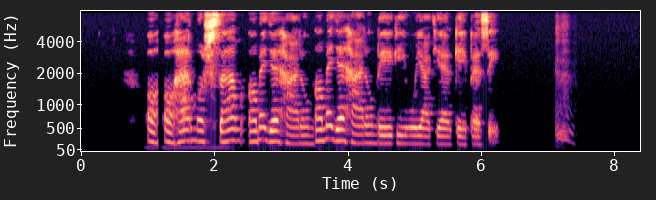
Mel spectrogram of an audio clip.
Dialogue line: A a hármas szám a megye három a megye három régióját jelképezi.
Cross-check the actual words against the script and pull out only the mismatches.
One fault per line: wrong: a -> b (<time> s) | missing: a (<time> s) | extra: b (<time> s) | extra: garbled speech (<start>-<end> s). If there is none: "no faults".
no faults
